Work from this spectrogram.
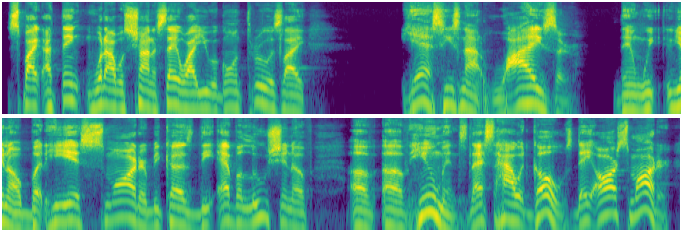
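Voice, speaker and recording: A man with a medium-pitched voice talks through his view as a podcast co-host. He is earnest and halting, circling back to restate his point in casual speech. The recording is dry and close. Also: lively intonation, a bit bright, dry recording.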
